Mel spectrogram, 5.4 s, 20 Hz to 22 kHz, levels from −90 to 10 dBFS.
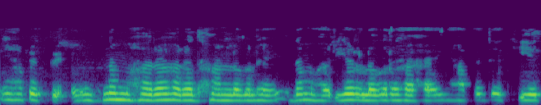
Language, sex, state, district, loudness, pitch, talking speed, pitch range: Hindi, female, Jharkhand, Sahebganj, -15 LUFS, 220 Hz, 200 wpm, 210-245 Hz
